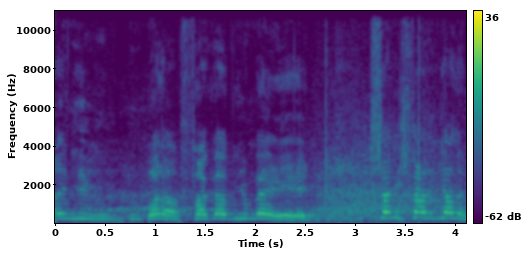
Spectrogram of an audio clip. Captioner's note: audience laughs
